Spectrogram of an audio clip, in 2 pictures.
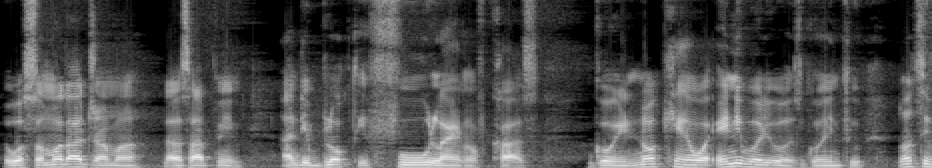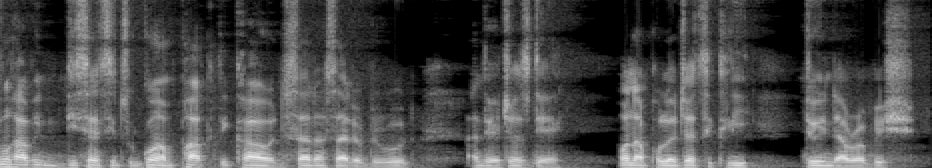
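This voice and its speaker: Low-voiced Nigerian podcast co-host. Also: male voice, fairly even intonation, brisk, darkish tone. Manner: reflective, tags points with "right?". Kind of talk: casual podcast chat. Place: recording studio.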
